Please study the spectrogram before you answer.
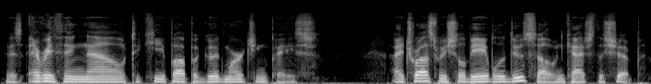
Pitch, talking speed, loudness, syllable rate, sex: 120 Hz, 220 wpm, -16 LUFS, 5.2 syllables/s, male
